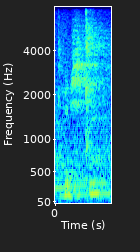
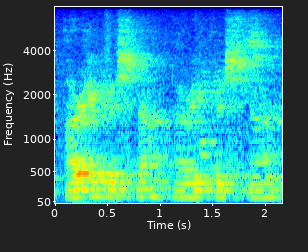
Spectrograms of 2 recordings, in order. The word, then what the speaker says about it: Krishna: he also stressed the importance of chanting cleanly kishna kishna sometimes in Kiran in ecstasy the Ecstasy somehow overshadow our pronunciation that's a right if it's Ecstasy but if it's not ecstasy that's something different but not everyone understands your ecstasy so try to pronounce it right r or what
